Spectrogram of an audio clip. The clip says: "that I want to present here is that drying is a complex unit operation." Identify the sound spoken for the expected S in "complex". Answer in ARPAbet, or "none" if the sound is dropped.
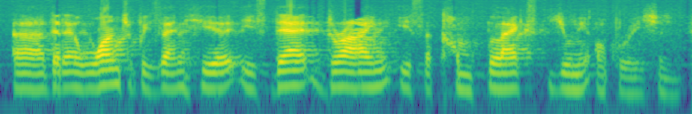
S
